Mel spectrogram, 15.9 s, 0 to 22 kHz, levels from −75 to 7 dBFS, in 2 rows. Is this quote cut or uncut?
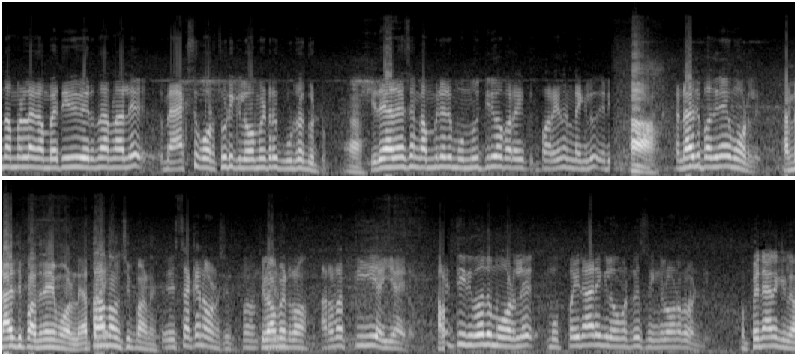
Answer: cut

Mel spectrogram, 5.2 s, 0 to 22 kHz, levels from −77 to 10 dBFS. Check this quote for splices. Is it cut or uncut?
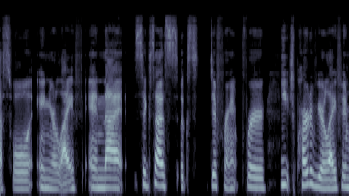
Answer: cut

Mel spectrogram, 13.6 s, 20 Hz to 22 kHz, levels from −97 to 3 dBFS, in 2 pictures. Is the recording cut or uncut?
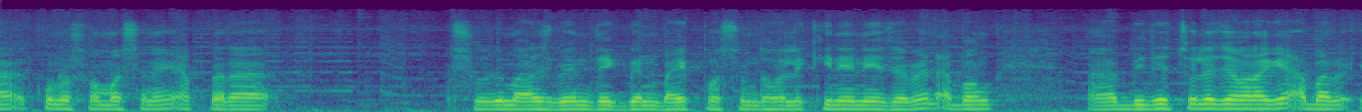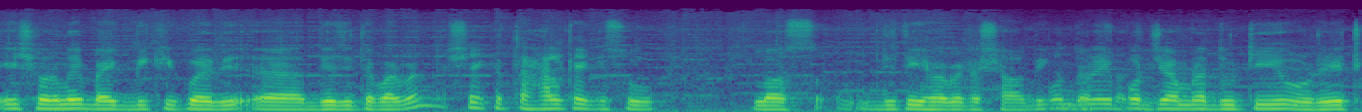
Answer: cut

